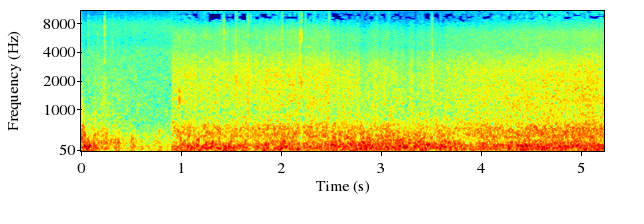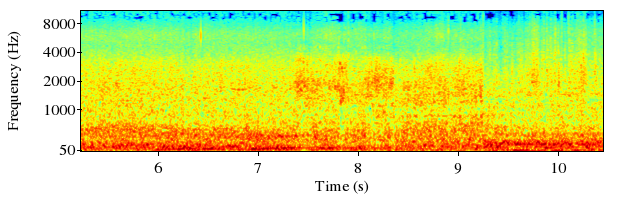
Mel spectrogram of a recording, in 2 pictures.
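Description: Strong wind and heavy rain on a vehicle driving down a rain-soaked road, with wind buffeting the microphone. The noise drops for about the first second, then runs on steady and heavy.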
